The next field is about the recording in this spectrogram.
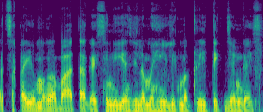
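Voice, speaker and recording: A man's dark, mellow, fairly low-pitched voice, monotone and flat in intonation, at a moderate pace with a dry, close sound and no echo. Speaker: assistant teacher. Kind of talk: casual vlog talk to camera.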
